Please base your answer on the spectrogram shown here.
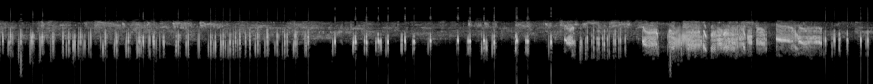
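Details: Chirping swiftlet lure used to bring swiftlets to a nest house: quick high twitters packed closely, becoming louder and denser with rasping bursts in the second half.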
